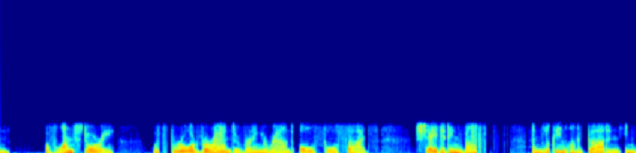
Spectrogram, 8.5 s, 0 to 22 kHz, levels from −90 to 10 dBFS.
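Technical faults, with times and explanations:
Throughout: Opus voice compression, heavily damaged at about 8 kbps in SILK narrowband mode; nothing above 4.3 kHz survives, leaving the speech muffled, hoarse and slightly robotic.
2.11 to 2.28 s, 6.20 to 6.94 s: intermittent contact, a loose connection opening for about 140 ms and then 460 ms, cutting the sound out with crackle at each edge.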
